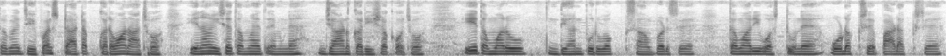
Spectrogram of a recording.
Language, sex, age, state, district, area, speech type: Gujarati, male, 18-30, Gujarat, Anand, rural, spontaneous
